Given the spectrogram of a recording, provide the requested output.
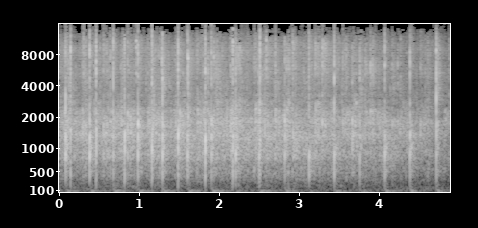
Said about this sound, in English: And so I would, first of all, to see, if we can offer them a round of applause for their work.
